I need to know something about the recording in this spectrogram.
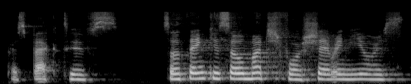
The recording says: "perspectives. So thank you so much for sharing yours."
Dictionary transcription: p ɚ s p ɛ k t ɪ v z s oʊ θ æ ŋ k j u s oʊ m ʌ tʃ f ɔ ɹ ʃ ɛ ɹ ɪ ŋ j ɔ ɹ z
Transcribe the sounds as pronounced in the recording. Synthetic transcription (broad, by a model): p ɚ s p ɛ k t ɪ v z s oʊ θ æ ŋ k j u s oʊ m ʌ tʃ f ɔ ɹ ʃ ɛ ɹ ɪ ŋ j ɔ ɹ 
